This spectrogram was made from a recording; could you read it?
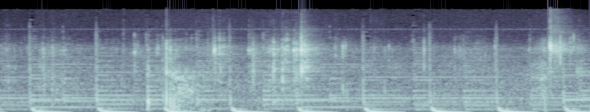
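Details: Chinese-made TV (suspected) with a good picture but hoarse, crackly sound, sizzling breakup over every note; distorted audio output from a faulty audio amplifier IC.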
